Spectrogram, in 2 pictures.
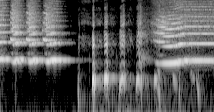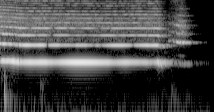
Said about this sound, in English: Oh, the dogs don't like it. Yeah, the dogs don't like the horn. They don't like that we're down here having fun.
